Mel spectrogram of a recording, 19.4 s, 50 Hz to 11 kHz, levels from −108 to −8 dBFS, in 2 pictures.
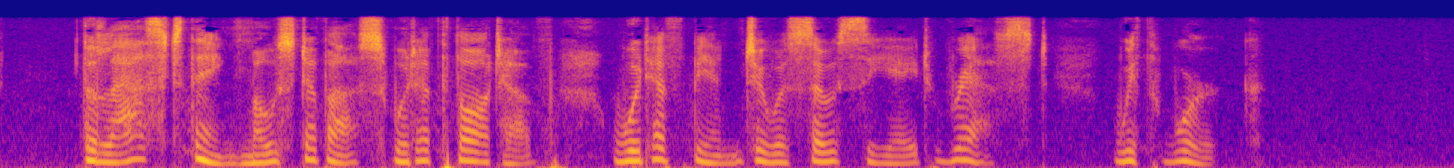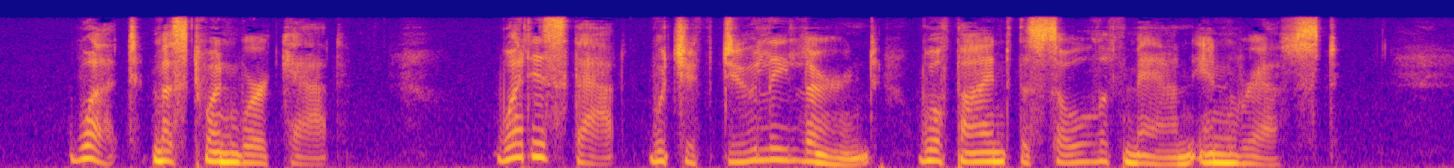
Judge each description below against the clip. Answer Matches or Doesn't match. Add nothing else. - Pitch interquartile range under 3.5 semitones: Doesn't match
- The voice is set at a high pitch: Doesn't match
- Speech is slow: Matches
